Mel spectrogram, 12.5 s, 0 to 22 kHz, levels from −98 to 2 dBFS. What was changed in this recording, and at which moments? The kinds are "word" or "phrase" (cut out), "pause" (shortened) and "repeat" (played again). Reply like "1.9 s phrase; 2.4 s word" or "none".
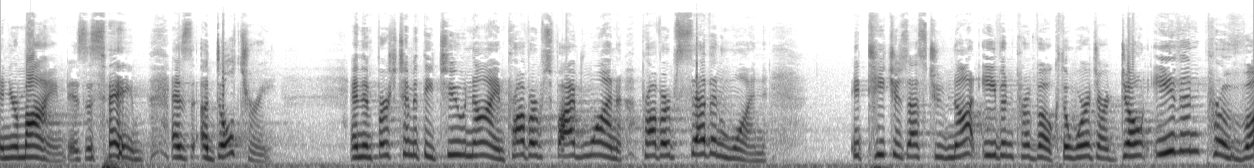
none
